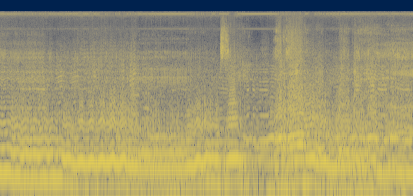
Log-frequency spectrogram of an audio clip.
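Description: A man singing a long, ornamented Arabic vocal line, holding notes and then wavering up and down through melismatic turns, over instrumental accompaniment.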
